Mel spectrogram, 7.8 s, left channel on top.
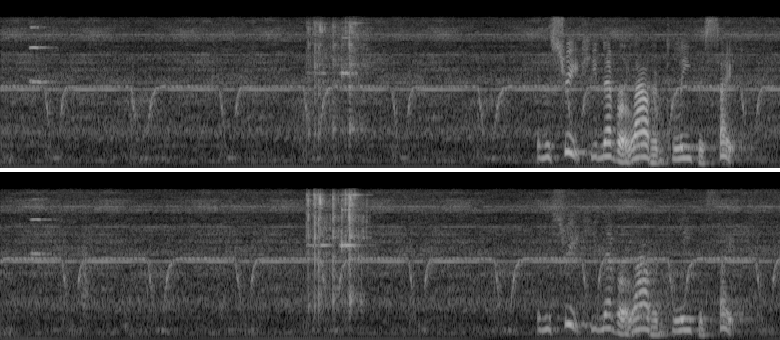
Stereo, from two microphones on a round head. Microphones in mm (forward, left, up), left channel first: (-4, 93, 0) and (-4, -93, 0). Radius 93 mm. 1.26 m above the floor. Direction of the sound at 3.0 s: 35° right (ahead or behind).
